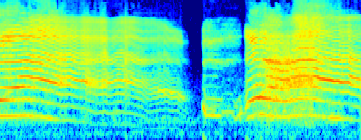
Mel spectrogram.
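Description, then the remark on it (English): A baby cries loudly in high, wavering wails: one long sobbing cry, a brief catch of breath, then another strong wail. No other voices. “The sound, that makes a baby cry.”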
